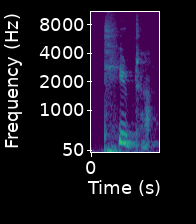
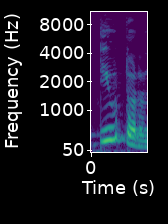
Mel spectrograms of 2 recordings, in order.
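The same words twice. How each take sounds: First: টিউঠা with an aspirated ঠ and open final আ, no r; corrected pronunciation. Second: Said in the usual way. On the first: Shown as a demonstration. Teacher correcting learners' word for tutor, টিউঠা with aspirated "tha". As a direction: end টিউঠা on "tha", dropping the r. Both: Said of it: "মোটেও টিউটর না".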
